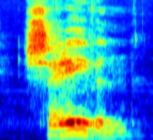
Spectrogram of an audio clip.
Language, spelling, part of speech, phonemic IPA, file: Dutch, schreeuwen, verb / noun, /ˈsxreːu̯ə(n)/, Nl-schreeuwen.ogg
- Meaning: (verb) 1. to yell; to bellow; to shout; to talk loudly 2. to scream; to shriek 3. of a colour or design: to be extremely conspicuous; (noun) plural of schreeuw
